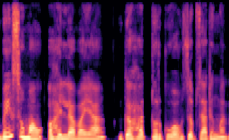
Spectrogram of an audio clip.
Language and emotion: Bodo, neutral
